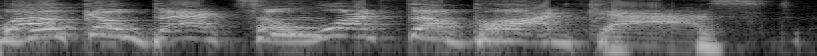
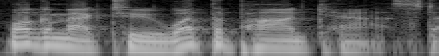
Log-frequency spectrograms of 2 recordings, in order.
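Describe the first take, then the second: First: It is said in a put-on, somewhat nasal voice. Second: It is said in his ordinary speaking voice.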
